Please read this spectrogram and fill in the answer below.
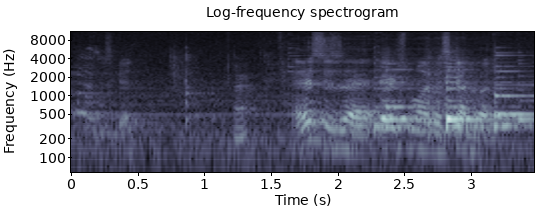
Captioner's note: voice off screen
